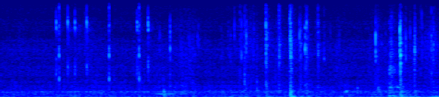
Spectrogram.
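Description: Faint typing on a computer keyboard: irregular key clicks, sparse at first and coming faster in the second half.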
